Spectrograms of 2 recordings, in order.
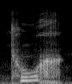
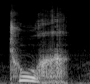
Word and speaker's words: Tuch: You really have to go for this sound of throat cleaning that a lot of people do in the morning, okay?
